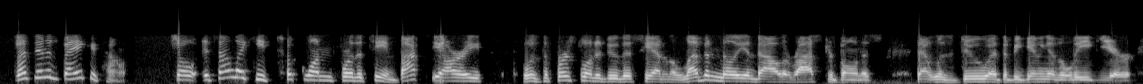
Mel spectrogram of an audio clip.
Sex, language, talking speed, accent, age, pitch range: male, English, 210 wpm, American, 40-59, 130-190 Hz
